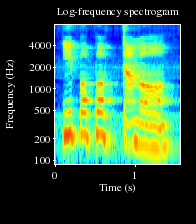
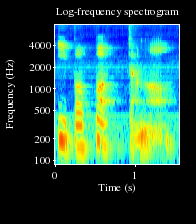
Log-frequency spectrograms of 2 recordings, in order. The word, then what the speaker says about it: hipopótamo: H is silent in Spanish. And then we have an accent on the O here, right? So it's el, kind of start here with I. El hipopótamo for hippo.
